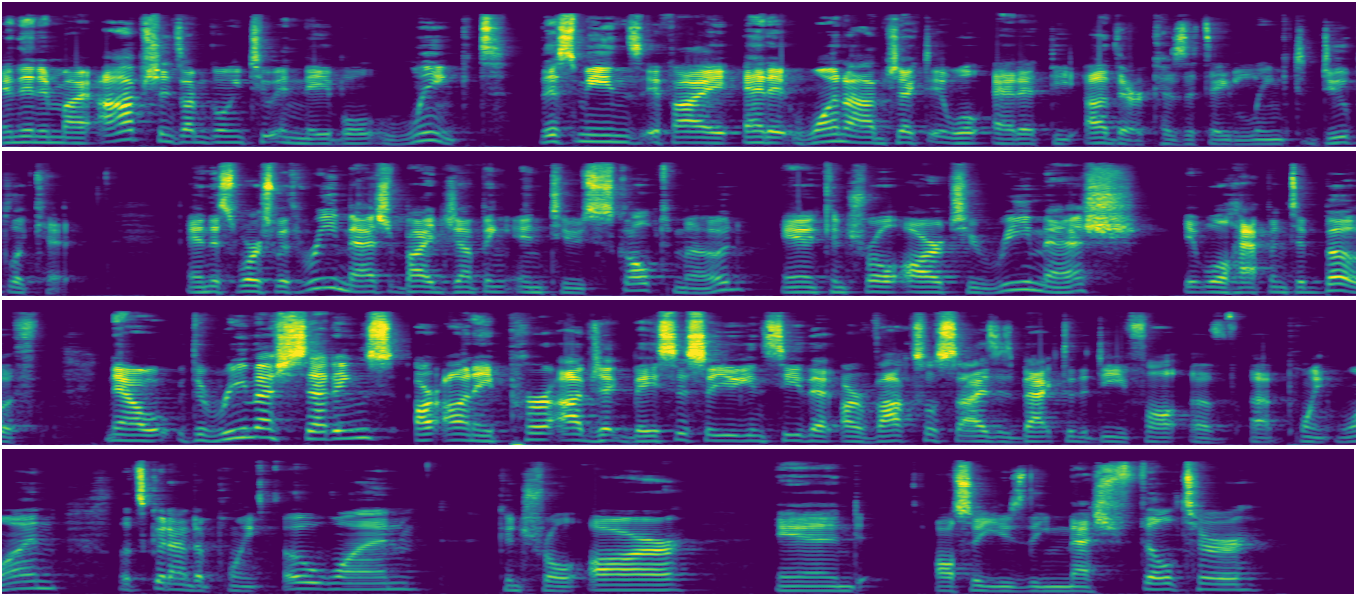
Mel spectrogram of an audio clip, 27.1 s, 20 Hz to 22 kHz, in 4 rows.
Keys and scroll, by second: 5.3 Tab, 11.1 ctrl+r, 21.4 KP_0, 21.6 KP_1, 21.8 Return, 22.9 ctrl+r.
